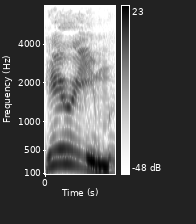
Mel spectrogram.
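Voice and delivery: very loud, booming, bellowed shout. Recalling a man bellowing while the speaker preached, retelling a loud bellow. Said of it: "he bellowed out in his loud voice".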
